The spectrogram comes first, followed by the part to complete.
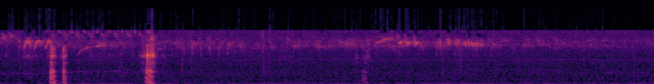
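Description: Faint high chirps and trills of outdoor animal ambience over a steady low hum, with a few short sharp sounds in the first two seconds.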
